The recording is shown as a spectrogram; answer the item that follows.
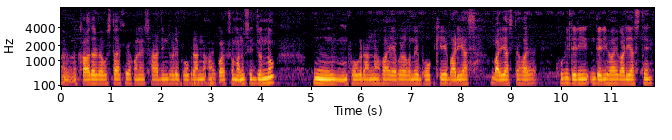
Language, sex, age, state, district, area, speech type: Bengali, male, 45-60, West Bengal, Purba Bardhaman, urban, spontaneous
